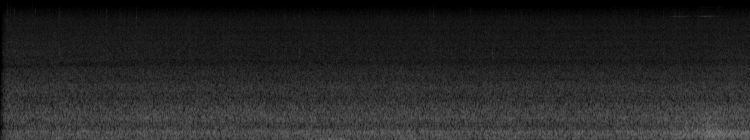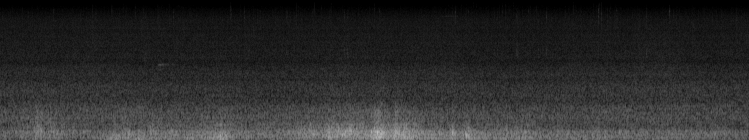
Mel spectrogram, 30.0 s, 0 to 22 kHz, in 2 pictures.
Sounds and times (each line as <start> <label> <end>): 0.1 Heavy Rain 29.9
15.4 rolling thunder 29.5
